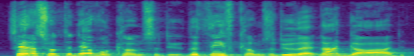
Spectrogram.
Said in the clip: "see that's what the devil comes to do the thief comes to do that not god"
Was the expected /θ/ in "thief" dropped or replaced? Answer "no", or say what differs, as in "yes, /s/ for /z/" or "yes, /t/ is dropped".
no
